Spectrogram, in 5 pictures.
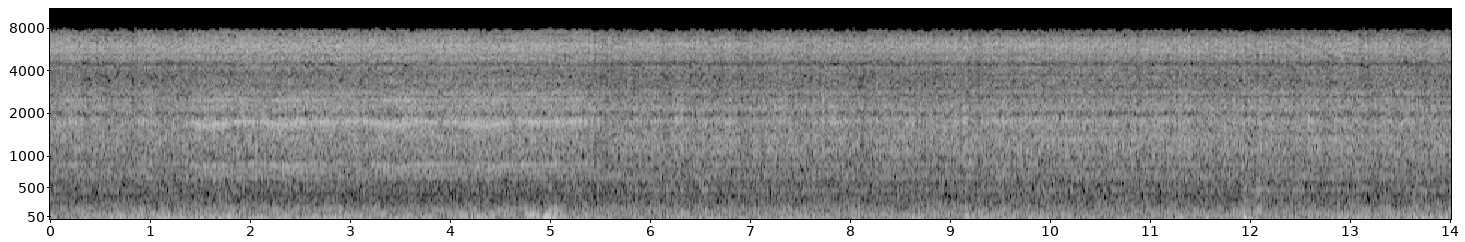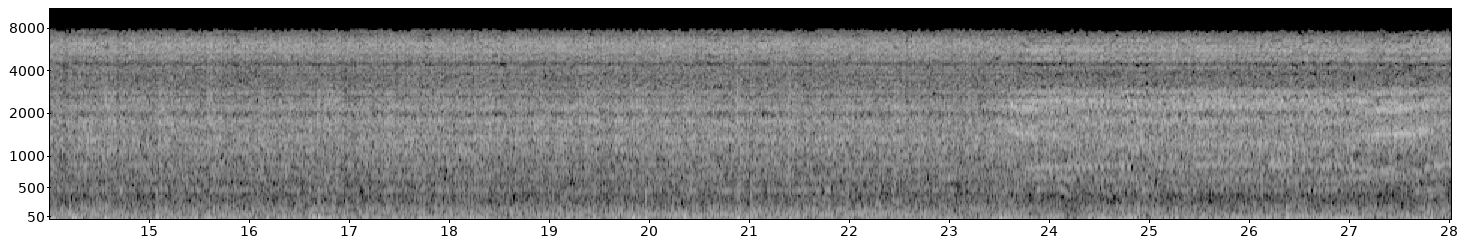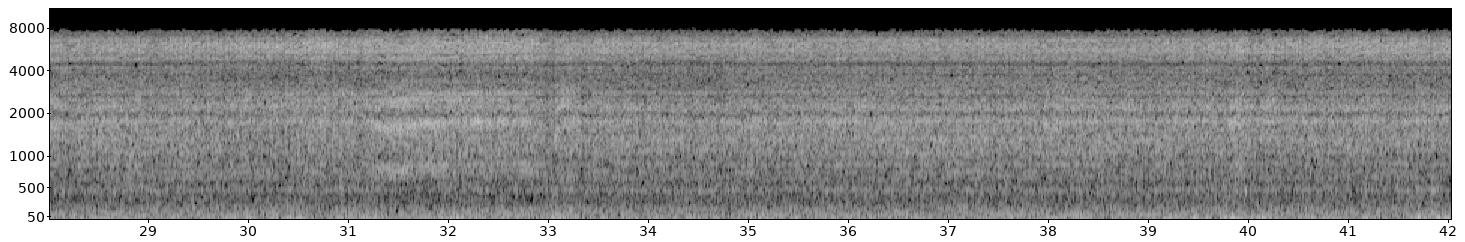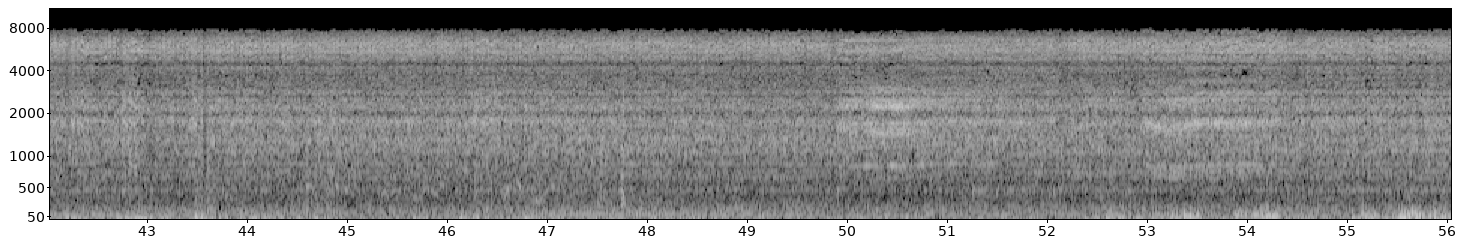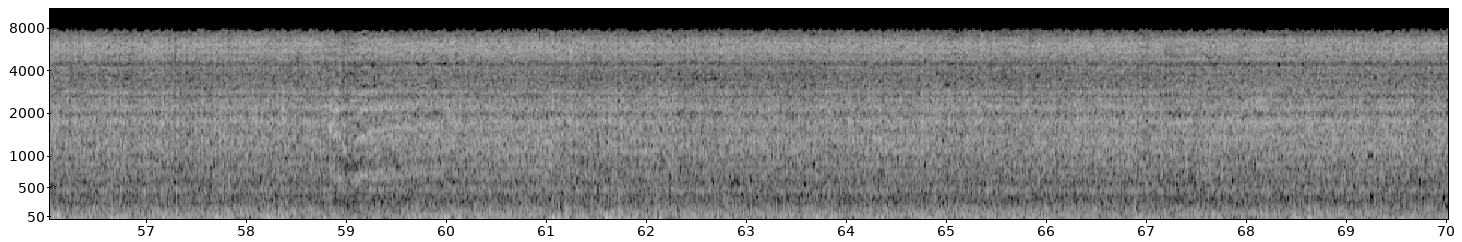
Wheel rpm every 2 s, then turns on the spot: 230, 230, 230, 230, 230, 230, 230, 230, 230, 240, 230, 230, 200, 200, 230, 230, 230, 230, 230, 230, 240, 230, 230, 230, 230, 220, 230, 230, 230, 220, 230, 230, 230, 230, 230.
none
